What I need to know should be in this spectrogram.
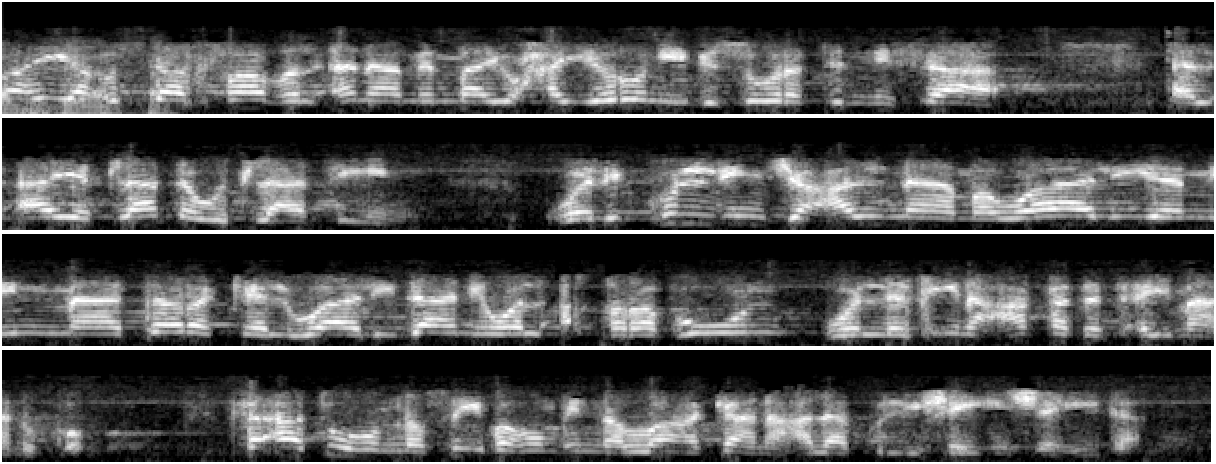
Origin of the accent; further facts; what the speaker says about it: Syria; من سوريا.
